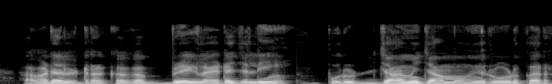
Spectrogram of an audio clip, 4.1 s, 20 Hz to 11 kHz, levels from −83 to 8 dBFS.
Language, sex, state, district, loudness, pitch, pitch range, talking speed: Kumaoni, male, Uttarakhand, Tehri Garhwal, -16 LUFS, 110 Hz, 105-120 Hz, 190 wpm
